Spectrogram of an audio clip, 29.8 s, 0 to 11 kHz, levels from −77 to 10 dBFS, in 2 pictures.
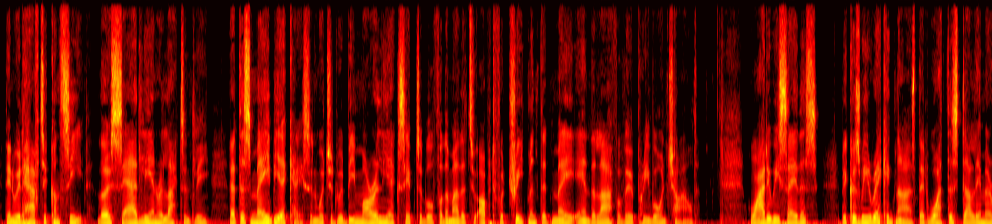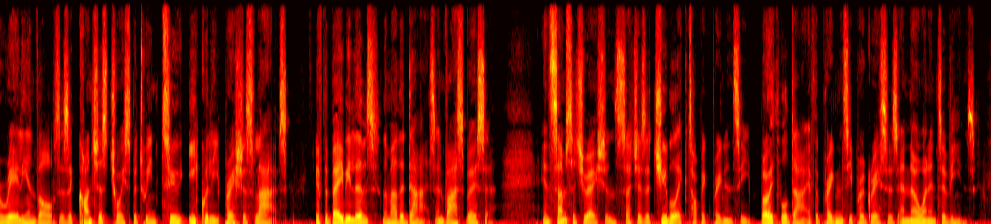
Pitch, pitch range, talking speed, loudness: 130 Hz, 110-160 Hz, 185 wpm, -21 LUFS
